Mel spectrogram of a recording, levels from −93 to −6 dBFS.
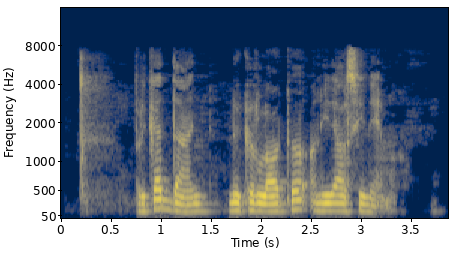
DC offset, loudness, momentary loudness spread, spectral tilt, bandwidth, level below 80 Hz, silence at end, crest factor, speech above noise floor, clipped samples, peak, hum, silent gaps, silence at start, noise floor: under 0.1%; -21 LUFS; 13 LU; -5 dB/octave; 8 kHz; -66 dBFS; 0.55 s; 20 dB; 25 dB; under 0.1%; -2 dBFS; none; none; 0.2 s; -45 dBFS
